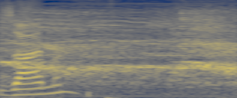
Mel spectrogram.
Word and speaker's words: Zeman: Ball at the top of the key to Zyman. Over to Brooks, back out top to Eubank. And I believe that's pronounced Zeman because I remember his brother,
